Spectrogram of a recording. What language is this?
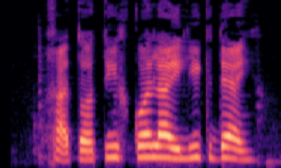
Pashto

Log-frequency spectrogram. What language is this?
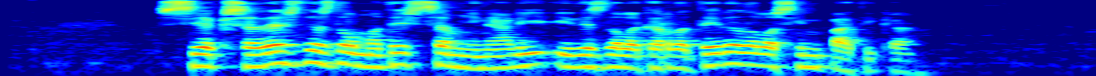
Catalan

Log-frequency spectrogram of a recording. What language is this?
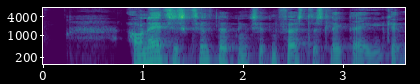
Danish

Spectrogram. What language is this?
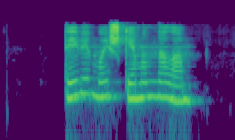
Mari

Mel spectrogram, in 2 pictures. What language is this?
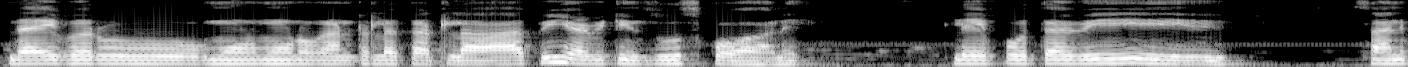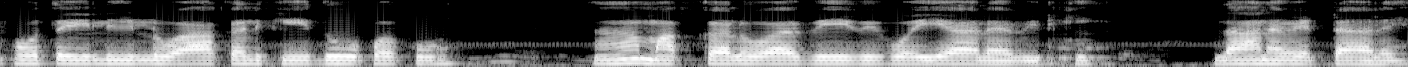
Telugu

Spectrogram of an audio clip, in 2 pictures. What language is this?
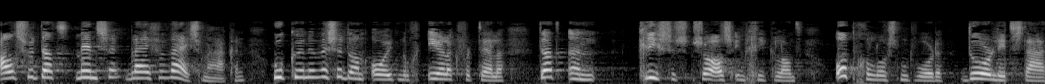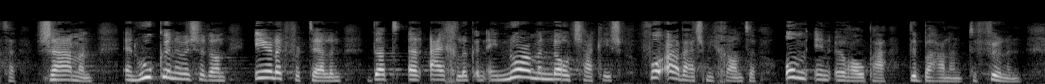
Dutch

